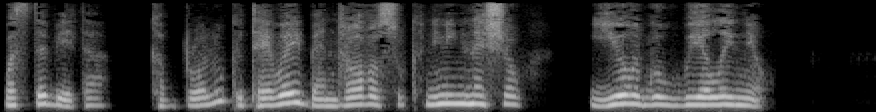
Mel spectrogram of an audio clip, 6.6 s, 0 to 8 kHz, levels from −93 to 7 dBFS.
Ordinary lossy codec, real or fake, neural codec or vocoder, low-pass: MP3, 32 kbps; fake; codec, 16 kHz in and 24 kHz out, 0.4 kbps, LongCat-Audio-Codec, fine tuned four codebook decoder; 7.2 kHz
